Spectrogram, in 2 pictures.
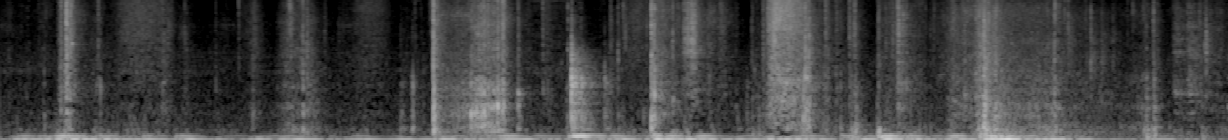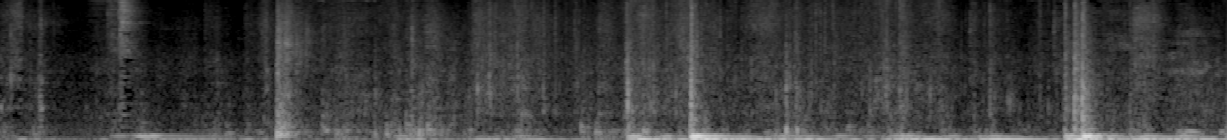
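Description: Cardboard shipping case being slit open with a hobby knife and unpacked: tape and cardboard scraping and tearing, rustling, and sealed hobby boxes being handled and set down with several sharp thumps.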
